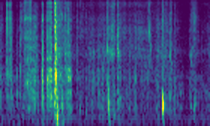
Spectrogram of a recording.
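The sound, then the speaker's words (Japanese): Crinkling plastic packaging as a toy is unboxed: a few sharp, papery crackles and rustles with quieter handling noise between them, fairly faint overall. “早速おもちゃの方を開封していきたいと思います。”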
